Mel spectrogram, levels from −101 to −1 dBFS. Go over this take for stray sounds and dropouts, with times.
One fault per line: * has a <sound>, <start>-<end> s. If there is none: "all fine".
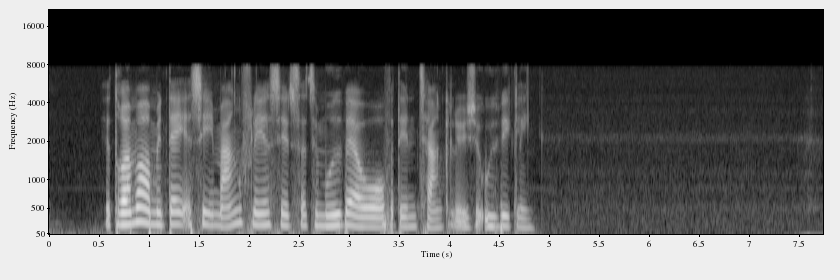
all fine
